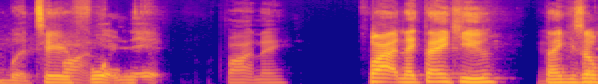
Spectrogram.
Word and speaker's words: Fontenay: Shout out to Terry Fortnell, GM at for the Atlanta Falcons. I know I'm saying his last name wrong, but Terry Fortnell. Fontenay.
